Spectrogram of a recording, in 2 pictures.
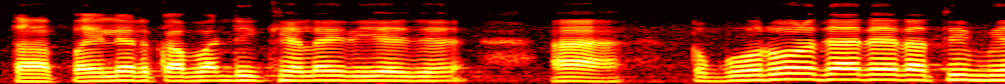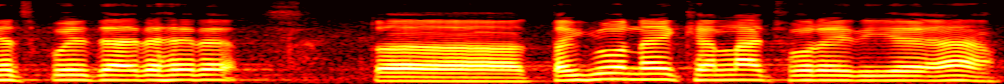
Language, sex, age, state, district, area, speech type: Maithili, male, 30-45, Bihar, Begusarai, urban, spontaneous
